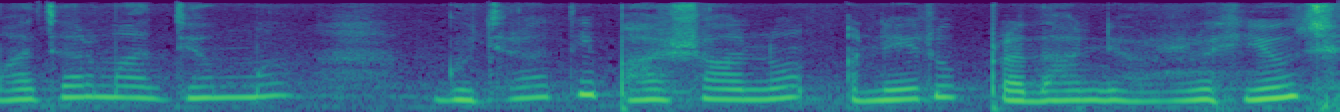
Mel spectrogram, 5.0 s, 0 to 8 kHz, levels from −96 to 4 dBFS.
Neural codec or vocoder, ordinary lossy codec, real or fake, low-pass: none; AAC, 32 kbps; real; 7.2 kHz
